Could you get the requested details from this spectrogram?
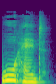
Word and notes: warhead: British English

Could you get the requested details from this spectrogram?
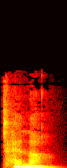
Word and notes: tenner: British English

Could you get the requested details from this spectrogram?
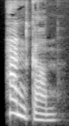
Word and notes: handgun: British English

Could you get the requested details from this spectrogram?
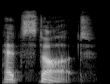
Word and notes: head start: British English

